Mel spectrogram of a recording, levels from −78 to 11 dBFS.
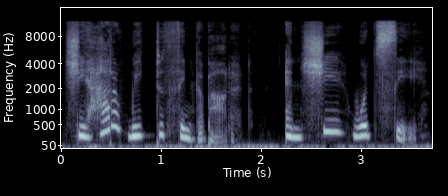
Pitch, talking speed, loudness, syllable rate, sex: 235 Hz, 195 wpm, -18 LUFS, 4.2 syllables/s, female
